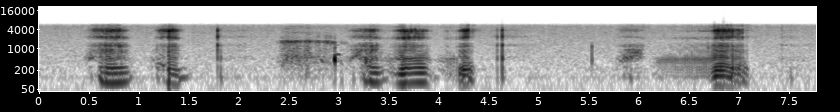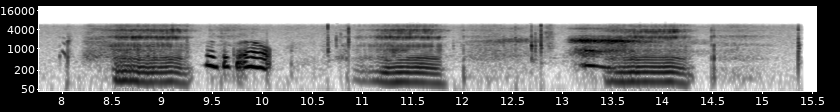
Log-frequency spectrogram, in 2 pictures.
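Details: Male snoring in sleep, in the dark, with his nose plugged: loud, rattling snores with a rough fluttering quality, recurring irregularly with quieter breaths between.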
